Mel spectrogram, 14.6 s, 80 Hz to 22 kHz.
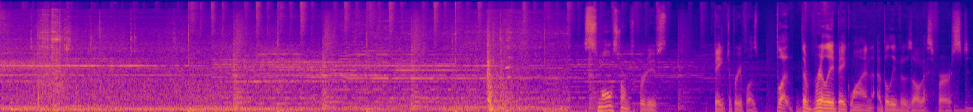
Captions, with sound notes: [sound of excavator digging] Small storms produce big debris flows, but the really big one, I believe it was August 1st,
